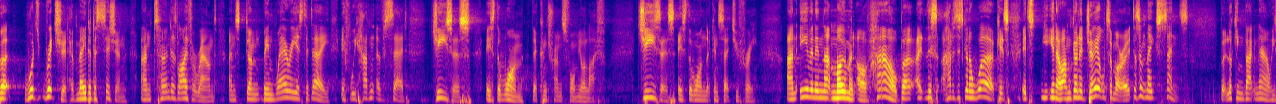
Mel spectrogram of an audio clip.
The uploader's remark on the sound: Recorded at Middlesbrough Community Church.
